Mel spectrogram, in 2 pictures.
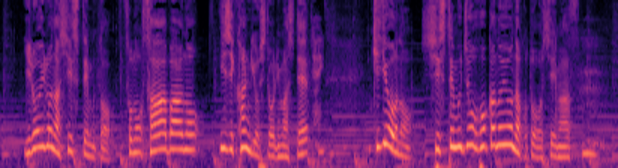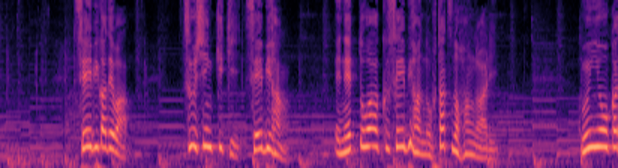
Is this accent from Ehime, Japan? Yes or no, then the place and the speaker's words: no; Maizuru, Kyoto, Japan; かくいう私も舞鶴市出身ですので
